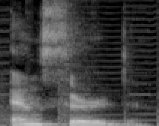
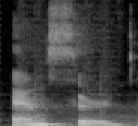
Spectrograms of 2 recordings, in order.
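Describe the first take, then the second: The two takes are said the same way.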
